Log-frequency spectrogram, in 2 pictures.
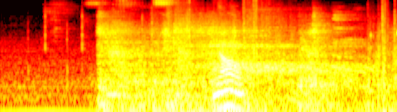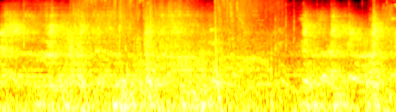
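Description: Fighting game blows and blasts crash and boom loudly.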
